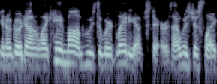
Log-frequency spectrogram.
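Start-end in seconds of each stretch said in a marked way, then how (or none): none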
